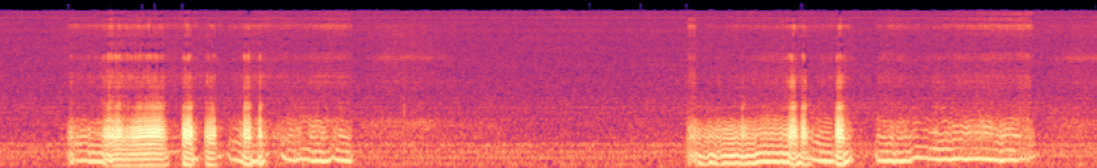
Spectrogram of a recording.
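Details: Shih Tzu with sinus issues snoring in two long bouts about five seconds apart, each a rattling, gurgling nasal breath with sputtering bursts and a droning tail.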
